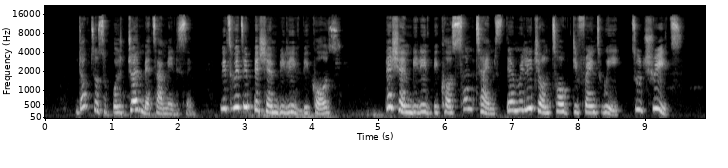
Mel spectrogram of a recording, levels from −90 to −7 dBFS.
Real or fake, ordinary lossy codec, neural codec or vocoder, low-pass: fake; Opus, 64 kbps; vocoder, 48 kHz, 128 mel bands, Vocos; 14.4 kHz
